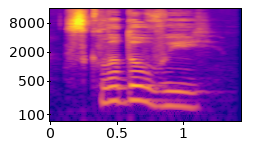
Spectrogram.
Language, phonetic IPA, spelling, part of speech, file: Ukrainian, [skɫɐdɔˈʋɪi̯], складовий, adjective, Uk-складовий.ogg
- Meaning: 1. component, constituent 2. syllabic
